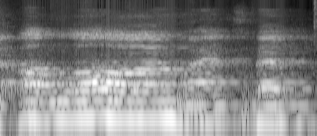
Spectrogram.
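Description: A man's voice over a microphone drawing out one long, chant-like syllable at a nearly steady pitch for over a second, followed by a shorter syllable near the end.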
